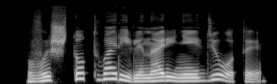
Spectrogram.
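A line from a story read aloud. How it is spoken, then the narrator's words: Growling. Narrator (Russian): прорычал он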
